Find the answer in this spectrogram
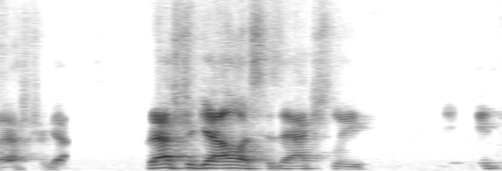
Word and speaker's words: astragalus: And it's funny, estrogen, or people pronounce it different. I call it astragalus.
